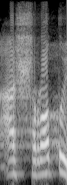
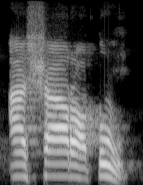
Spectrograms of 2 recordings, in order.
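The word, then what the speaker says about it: عشرة: Ingat bukan asratu ya. Asyaratu itu kalau sendirian dibacanya asyaro kalau dia bersambung dengan satuan asro ya saya punya 11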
